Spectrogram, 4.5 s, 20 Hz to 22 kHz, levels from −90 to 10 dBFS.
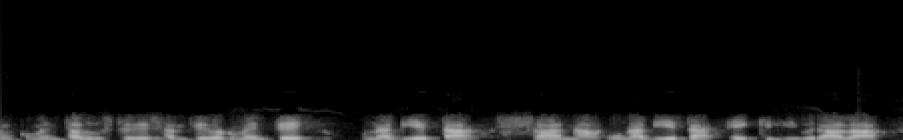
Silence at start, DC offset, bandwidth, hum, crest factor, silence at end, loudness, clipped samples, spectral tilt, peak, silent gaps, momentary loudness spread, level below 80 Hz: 0 s; under 0.1%; 4.3 kHz; none; 18 dB; 0.15 s; -29 LUFS; under 0.1%; -6.5 dB/octave; -10 dBFS; none; 8 LU; -86 dBFS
